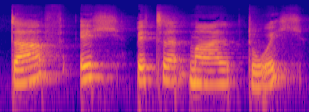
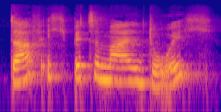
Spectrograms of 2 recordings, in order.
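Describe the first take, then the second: First: Very slow, deliberate repeat; even slower repeat. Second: Slow, careful teaching model; slow model phrase. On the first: Teacher repeats the phrase even slower for beginners. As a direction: stretch every word for the learner. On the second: Teacher models the phrase slowly for beginners. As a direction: spell it out slowly for the learner. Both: Shown as a demonstration. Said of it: "In German, you can say".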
